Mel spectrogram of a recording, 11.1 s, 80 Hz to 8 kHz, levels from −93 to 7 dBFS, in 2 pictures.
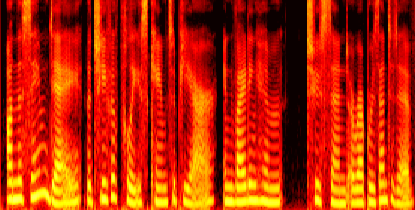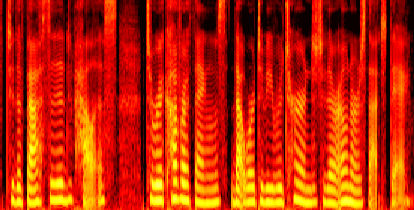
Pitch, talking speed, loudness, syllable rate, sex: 205 Hz, 185 wpm, -18 LUFS, 5.4 syllables/s, female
